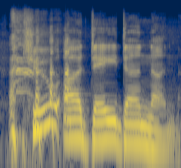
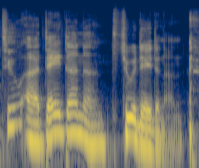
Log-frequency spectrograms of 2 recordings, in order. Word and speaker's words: Tuatha Dé Danann: Tuatha Dé Danann. Tuatha Dé Danann.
